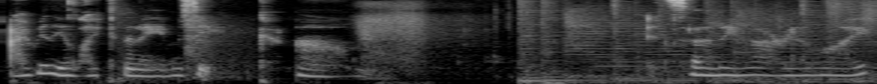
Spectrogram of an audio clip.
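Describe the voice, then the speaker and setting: A woman in soft, unhurried whispers, commenting on her gameplay as an ASMR gamer. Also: mid-range voice, little pitch movement. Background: soft game music and controller clicks.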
